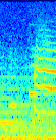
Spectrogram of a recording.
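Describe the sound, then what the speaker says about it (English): A cat in the horror game Corpse Party lets out a single soft, rising meow over a low background hum, brief and fairly quiet. "With its head tilted slightly to the side, it let out an adorable meow."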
